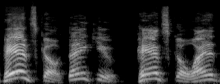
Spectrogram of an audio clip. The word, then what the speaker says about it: Panczko: about the pansco brothers that's how they say it's how it said pansco thank you pansco why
